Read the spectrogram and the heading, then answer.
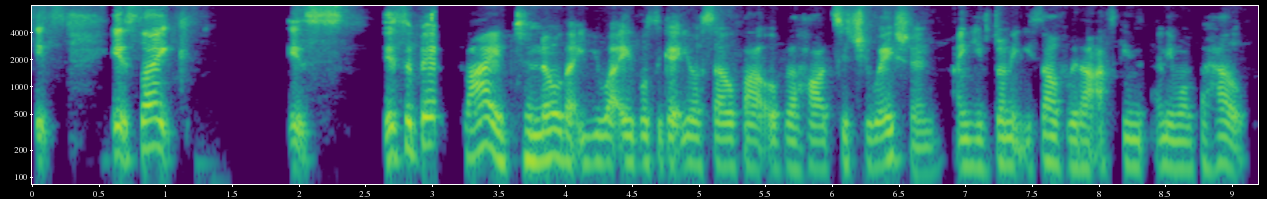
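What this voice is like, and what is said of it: Northern English accent. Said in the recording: “I'm hearing like a Northern accent”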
